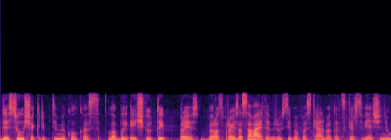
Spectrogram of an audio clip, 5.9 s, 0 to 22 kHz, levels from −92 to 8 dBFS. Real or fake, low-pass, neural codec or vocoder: real; 7.2 kHz; none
